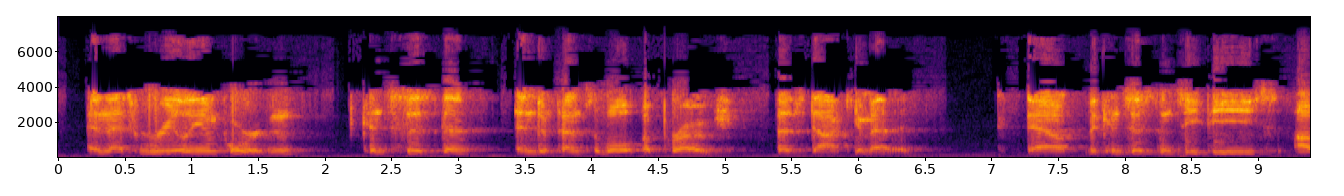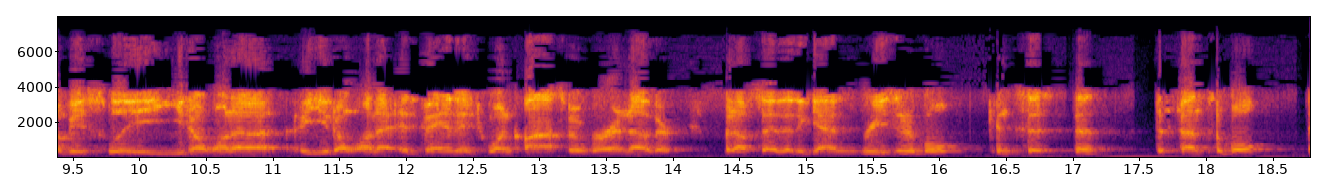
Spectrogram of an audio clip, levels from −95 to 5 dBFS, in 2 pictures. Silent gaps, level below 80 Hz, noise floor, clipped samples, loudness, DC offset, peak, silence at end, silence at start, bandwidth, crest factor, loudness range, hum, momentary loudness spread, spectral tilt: none; -64 dBFS; -56 dBFS; under 0.1%; -14 LUFS; under 0.1%; 0 dBFS; 0.3 s; 0.2 s; 7.4 kHz; 18 dB; 4 LU; none; 12 LU; 0 dB/octave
